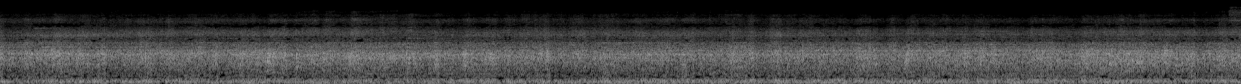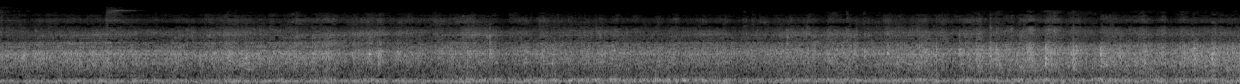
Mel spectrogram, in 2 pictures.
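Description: Freight train cars rolling past, steel wheels running steadily on the rails, a little louder near the end.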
